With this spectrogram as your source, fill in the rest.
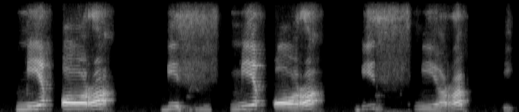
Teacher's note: menghilangkan hamzah wasol dari ayat iqra. Hamzah wasolnya hilang.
